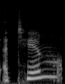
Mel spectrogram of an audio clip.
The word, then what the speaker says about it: Atim: And we have – looks like a Tim or a team. Don't want to overpronounce. In Frisco, hi. – Hi. It's Atim, actually.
